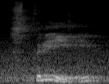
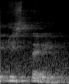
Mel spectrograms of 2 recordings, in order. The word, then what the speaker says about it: Stree: If you are from UP, you will say Istri.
